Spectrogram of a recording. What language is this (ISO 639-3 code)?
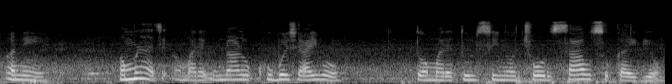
guj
